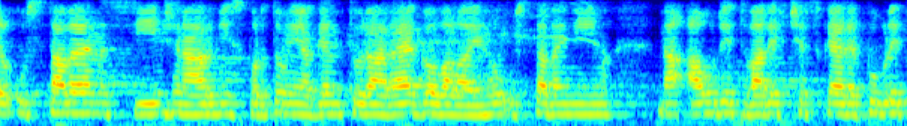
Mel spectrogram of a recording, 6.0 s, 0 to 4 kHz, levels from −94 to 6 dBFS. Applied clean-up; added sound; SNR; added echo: neural separator model SepFormer DNS4.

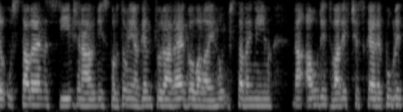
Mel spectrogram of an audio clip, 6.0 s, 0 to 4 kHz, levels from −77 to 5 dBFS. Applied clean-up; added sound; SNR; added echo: neural mask model DeepFilterNet 3.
